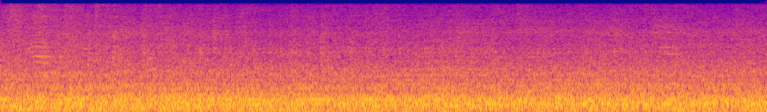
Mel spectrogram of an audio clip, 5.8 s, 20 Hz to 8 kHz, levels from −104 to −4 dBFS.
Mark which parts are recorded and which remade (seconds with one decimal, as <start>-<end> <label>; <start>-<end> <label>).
0.0-0.4 recorded; 0.4-1.5 remade; 1.5-5.8 recorded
